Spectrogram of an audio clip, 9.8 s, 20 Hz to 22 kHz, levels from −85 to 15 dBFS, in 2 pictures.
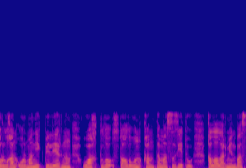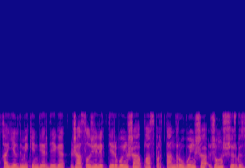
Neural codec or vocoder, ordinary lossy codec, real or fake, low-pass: none; none; real; 7.2 kHz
